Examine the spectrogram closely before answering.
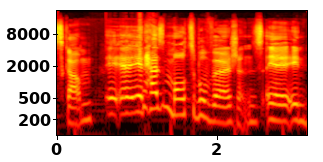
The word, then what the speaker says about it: Skam: I mean, it's spelt like scam, but I think it's pronounced scum.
